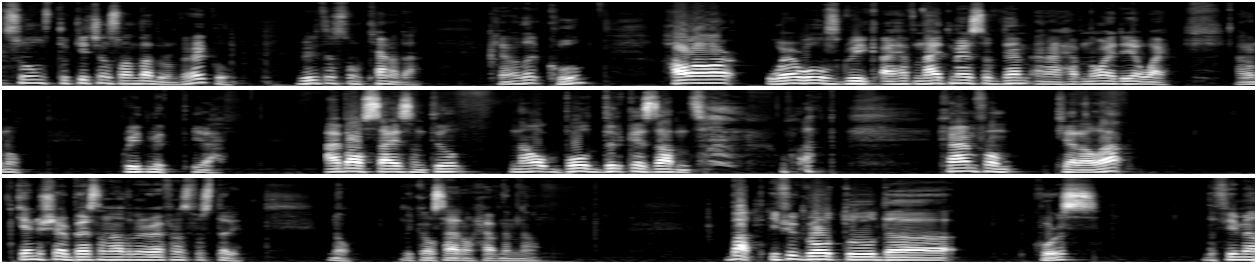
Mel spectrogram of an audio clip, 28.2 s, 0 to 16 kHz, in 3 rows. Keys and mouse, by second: 22.9-24.2 alt+drag, 24.2-27.9 right drag, 24.2 g, 24.7 ], 24.8 ], 27.9-28.1 right drag.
